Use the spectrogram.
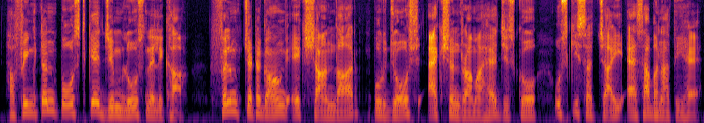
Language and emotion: Urdu, neutral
